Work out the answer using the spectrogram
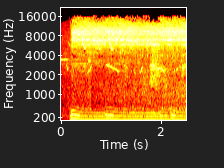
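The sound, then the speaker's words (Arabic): A bee buzzing as it flies, used as a sound effect in a children's story: a steady, low, harmonic drone with slight wavering that starts abruptly and continues almost unbroken for over two seconds. “راحت النحلة تطير أمامه والدب الصغير يمشي وراءها.”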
